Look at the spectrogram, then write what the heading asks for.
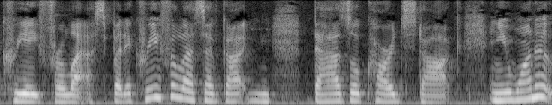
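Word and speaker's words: Bazzill: And I have been lucky to find some great color selection on what's called basil paper. It's spelled BAZZL.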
